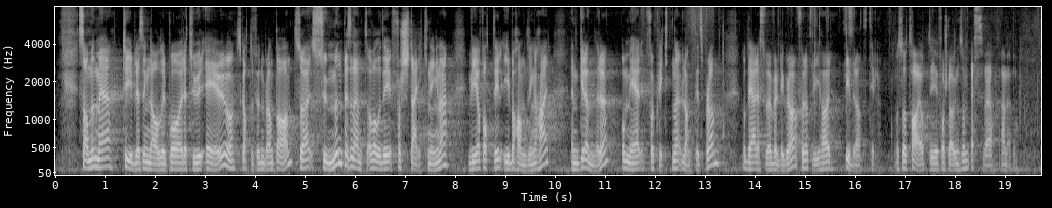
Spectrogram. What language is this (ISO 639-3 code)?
nor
